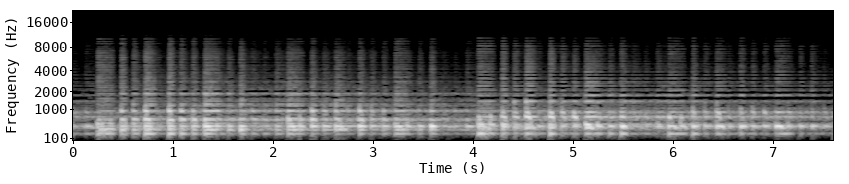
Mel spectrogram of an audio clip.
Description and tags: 126 mellow stutter 2
electronic, music, rhythm, loop, synth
